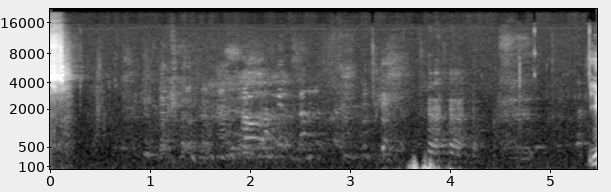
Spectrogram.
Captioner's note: students laughing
